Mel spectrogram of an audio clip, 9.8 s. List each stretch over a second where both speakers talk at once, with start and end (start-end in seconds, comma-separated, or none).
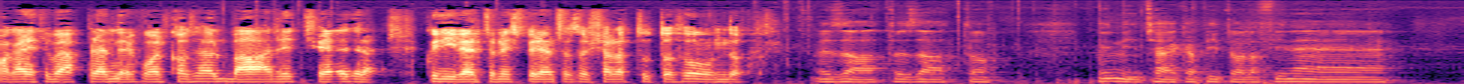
none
